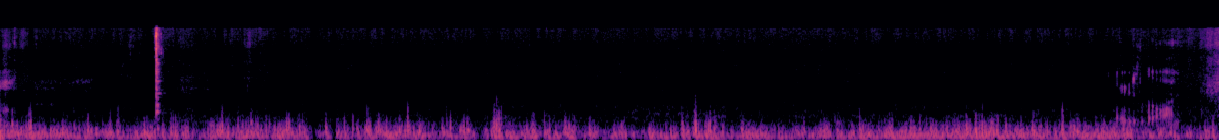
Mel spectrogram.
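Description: Wind buffeting the microphone, a steady low rumble, with one sharp click about one and a half seconds in.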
